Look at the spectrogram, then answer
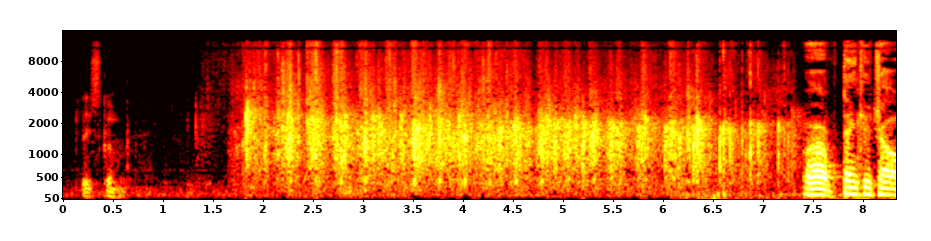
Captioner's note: applause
